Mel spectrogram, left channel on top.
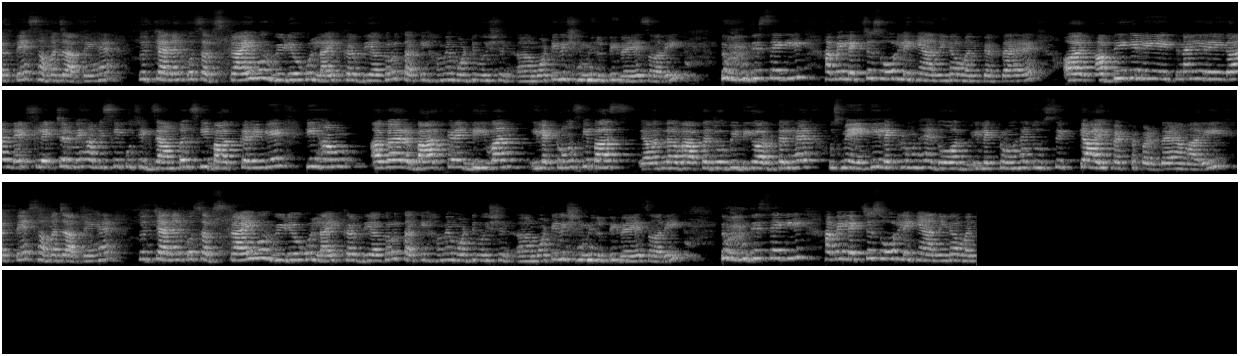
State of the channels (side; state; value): right; drops out; at 9.8 s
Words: हैं, समझ आते हैं, तो चैनल को सब्सक्राइब और वीडियो को लाइक कर दिया करो ताकि हमें मोटिवेशन मिलती रहे, तो जिससे कि हमें लेक्चर्स और लेके आने का मन करता है। और अभी के लिए इतना ही रहेगा। नेक्स्ट लेक्चर में हम इसके कुछ एग्जांपल्स की बात करेंगे कि हम अगर बात करें D1 इलेक्ट्रॉन्स के पास, या मतलब आपका जो भी डी ऑर्बिटल है उसमें एक ही इलेक्ट्रॉन है, 2 इलेक्ट्रॉन है, तो उससे क्या इफेक्ट पड़ता है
